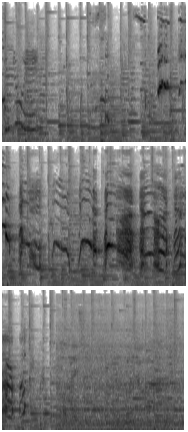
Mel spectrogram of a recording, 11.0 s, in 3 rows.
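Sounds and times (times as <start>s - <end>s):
background music: 0.0s - 11.0s
puppy whining: 1.2s - 8.4s.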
